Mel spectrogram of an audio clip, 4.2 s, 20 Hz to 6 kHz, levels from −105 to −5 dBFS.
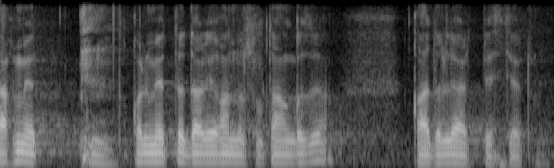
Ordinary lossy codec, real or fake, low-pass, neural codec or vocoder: none; real; 5.4 kHz; none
